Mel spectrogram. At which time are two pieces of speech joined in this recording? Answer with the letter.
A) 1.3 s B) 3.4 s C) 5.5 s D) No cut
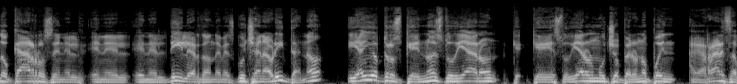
B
